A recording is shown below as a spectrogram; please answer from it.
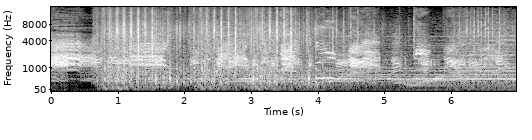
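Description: Seagulls squawk and cackle in a SpongeBob animatic, a swarm of harsh repeated bird calls rising in bursts, fairly loud with other cartoon sounds around them.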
